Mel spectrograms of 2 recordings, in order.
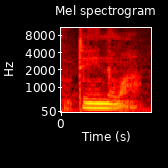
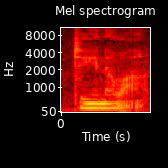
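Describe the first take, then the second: No difference in how they are said.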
